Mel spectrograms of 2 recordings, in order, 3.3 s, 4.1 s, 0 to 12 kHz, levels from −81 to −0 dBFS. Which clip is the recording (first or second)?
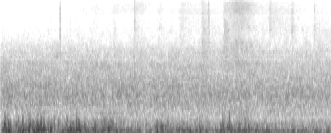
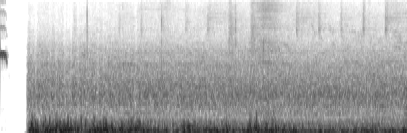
second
